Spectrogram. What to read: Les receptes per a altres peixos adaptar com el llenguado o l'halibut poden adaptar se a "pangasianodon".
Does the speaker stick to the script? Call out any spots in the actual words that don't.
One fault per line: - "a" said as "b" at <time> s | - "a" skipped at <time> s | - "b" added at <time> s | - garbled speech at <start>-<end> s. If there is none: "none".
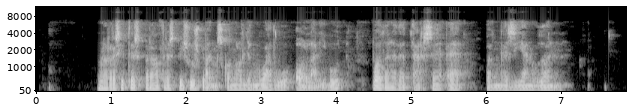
- "adaptar" said as "blancs" at 2.2 s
